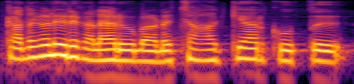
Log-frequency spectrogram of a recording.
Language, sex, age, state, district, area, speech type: Malayalam, male, 18-30, Kerala, Wayanad, rural, spontaneous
